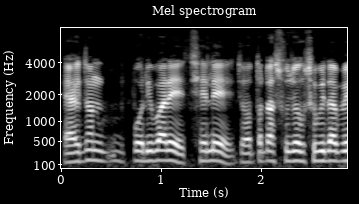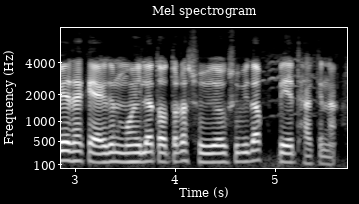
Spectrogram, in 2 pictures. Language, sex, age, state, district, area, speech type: Bengali, male, 60+, West Bengal, Nadia, rural, spontaneous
